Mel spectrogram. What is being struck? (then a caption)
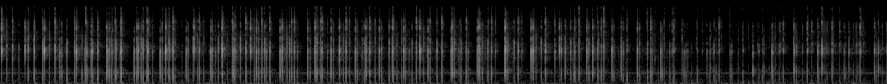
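Plastic pill bottle with pills inside. Fingernails tap rapidly on the cap and body of a small Tylenol plastic pill bottle with a red cap that holds pills. The result is a dense, continuous stream of dry, bright clicks with a rattling edge and almost no low end. Each tap dies away almost instantly, over a faint steady tone near 1.7 kHz.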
